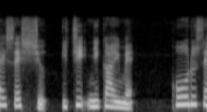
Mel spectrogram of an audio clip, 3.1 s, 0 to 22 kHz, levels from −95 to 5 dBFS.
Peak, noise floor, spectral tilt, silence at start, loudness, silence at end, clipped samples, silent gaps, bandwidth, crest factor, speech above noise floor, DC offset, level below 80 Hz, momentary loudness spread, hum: -12 dBFS; -72 dBFS; -6 dB/octave; 0 s; -24 LUFS; 0 s; under 0.1%; none; 11.5 kHz; 12 dB; 49 dB; under 0.1%; -68 dBFS; 7 LU; none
